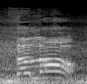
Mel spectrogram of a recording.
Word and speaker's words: Gullah: Gullah, the proper way to pronounce Gullah is the law.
